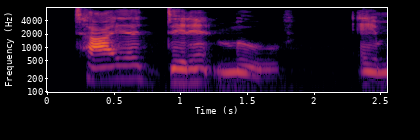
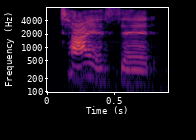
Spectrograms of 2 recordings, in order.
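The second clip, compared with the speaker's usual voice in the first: ordinary delivery, nothing marked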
